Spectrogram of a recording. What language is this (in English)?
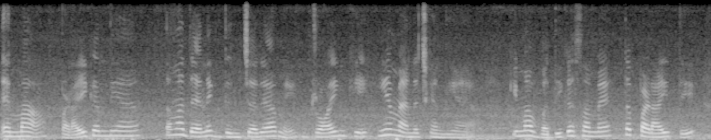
Sindhi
